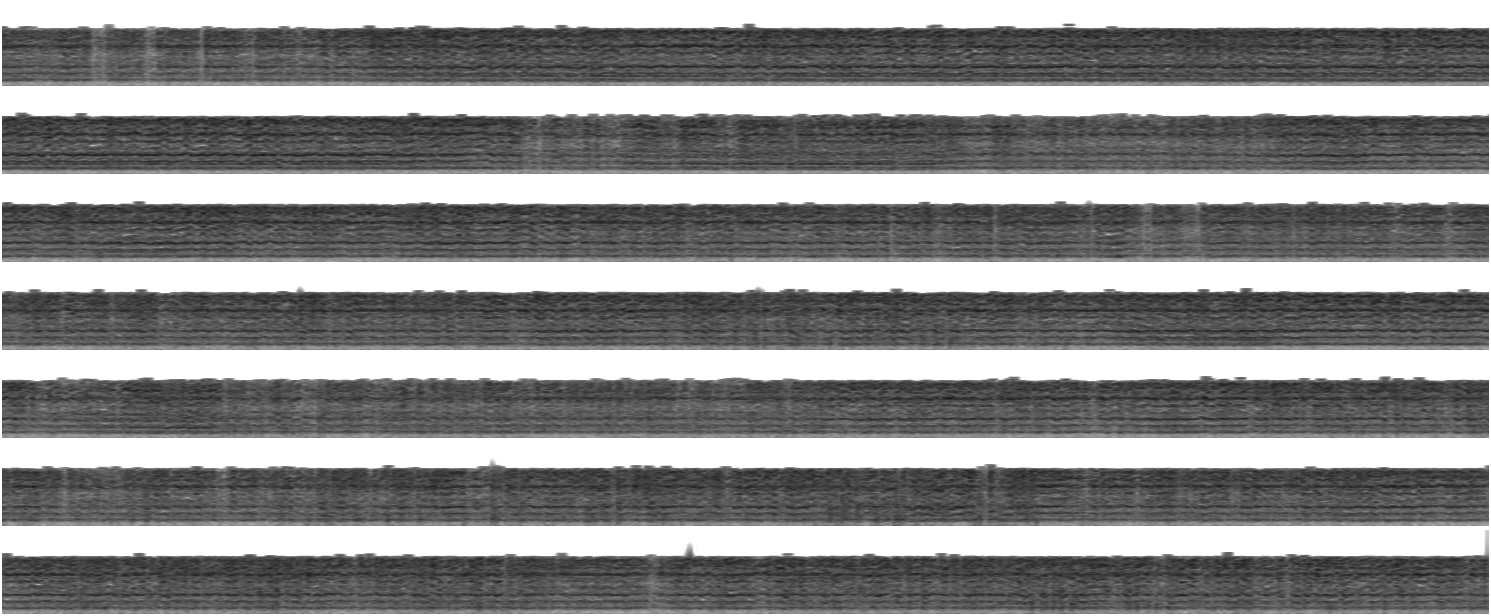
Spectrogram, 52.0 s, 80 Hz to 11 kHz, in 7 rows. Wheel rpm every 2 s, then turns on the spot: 230, 210, 210, 210, 210, 220, 220, 220, 230, 230, 230, 230, 230, 230, 230, 220, 230, 230, 230, 230, 230, 230, 230, 230, 230, 220.
none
